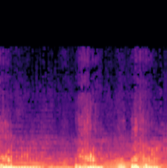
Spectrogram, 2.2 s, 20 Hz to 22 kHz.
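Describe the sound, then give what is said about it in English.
Deep roaring of an 800-pound male lion with a big bushy mane, pacing in a cage: loud, low, rumbling grunts rolling in several surging pulses with no break. “It's a male lion with a big bushy mane. It's 800 pounds, and it's pacing back and forth.”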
